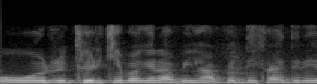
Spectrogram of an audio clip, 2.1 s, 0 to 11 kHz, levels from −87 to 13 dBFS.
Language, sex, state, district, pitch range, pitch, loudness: Hindi, female, Bihar, Muzaffarpur, 225-235 Hz, 230 Hz, -23 LUFS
